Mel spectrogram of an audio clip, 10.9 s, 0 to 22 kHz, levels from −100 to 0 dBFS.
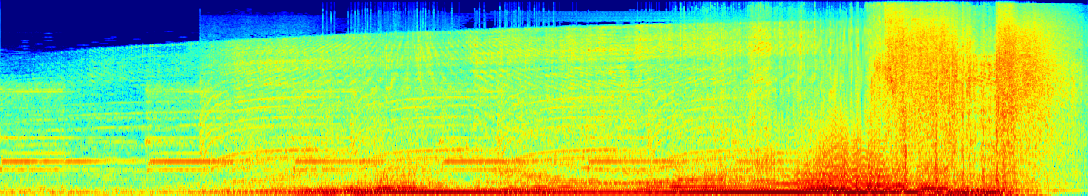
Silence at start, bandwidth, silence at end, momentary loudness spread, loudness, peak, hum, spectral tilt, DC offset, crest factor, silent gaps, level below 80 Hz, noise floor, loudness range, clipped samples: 0 s; over 20 kHz; 0 s; 20 LU; -6 LUFS; 0 dBFS; none; -4.5 dB/octave; under 0.1%; 6 dB; none; -10 dBFS; -28 dBFS; 11 LU; 9%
